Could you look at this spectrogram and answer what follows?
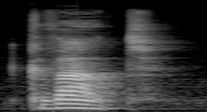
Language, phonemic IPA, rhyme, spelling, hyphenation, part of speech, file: Dutch, /kʋaːt/, -aːt, kwaad, kwaad, adjective / noun, Nl-kwaad.ogg
- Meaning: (adjective) 1. angry, furious 2. bad, evil, crooked; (noun) 1. evil 2. harm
